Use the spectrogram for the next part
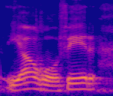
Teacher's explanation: غین حروف مستعلیہ میں سے ہے اس لیے پر کر کے پڑھیں گے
